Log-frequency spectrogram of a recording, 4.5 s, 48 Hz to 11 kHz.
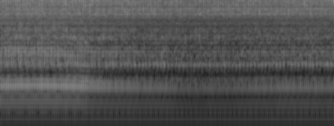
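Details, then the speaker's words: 2012 BMW F30 335i, N55 inline-six, RWD, on jack stands, first cold start after VRSF catless downpipe install: raised droning idle drops to lower steady hum within a second; even, healthy normal cold start idle. "But for now, I want to do the first startup, see how it sounds, cold start, and go from there. So let's see how it sounds."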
